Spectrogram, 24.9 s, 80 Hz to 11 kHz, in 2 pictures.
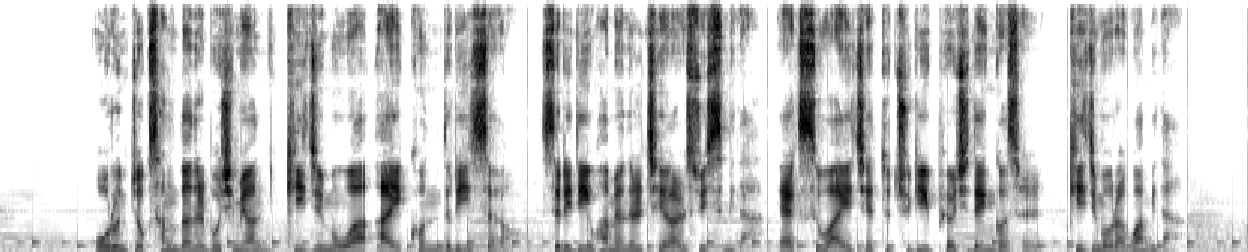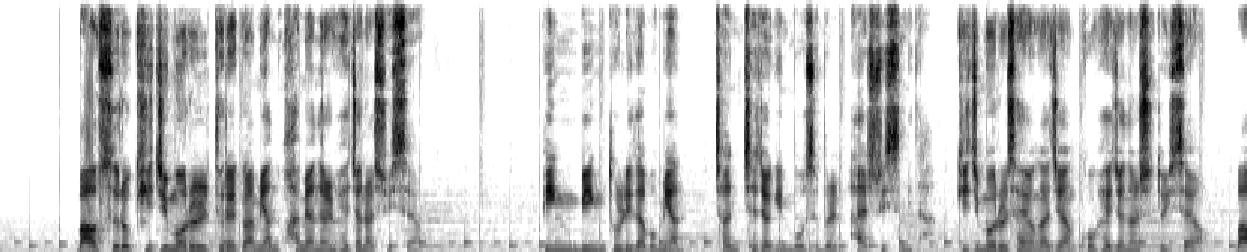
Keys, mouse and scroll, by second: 14.2-22.2 drag, 24.1-24.9 middle drag.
